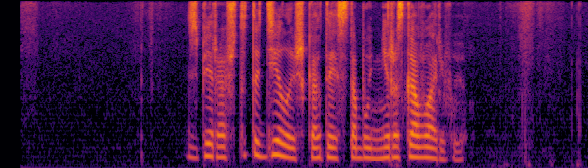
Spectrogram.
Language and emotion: Russian, angry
